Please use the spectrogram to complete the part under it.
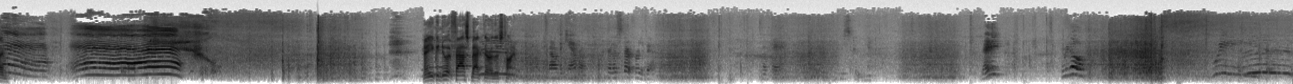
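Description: A baby babbles and squeals excitedly close by.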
